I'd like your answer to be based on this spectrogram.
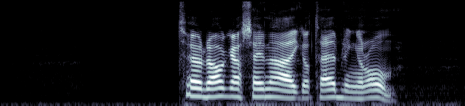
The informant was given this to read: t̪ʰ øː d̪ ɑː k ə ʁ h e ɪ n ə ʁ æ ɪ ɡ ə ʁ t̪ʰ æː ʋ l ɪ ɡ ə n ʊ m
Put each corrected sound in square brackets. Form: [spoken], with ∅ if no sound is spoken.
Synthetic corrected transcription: t̪ʰ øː d̪ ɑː [ɡ] ə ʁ [s] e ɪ n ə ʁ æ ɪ ɡ ə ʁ t̪ʰ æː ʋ l ɪ [ŋ] ə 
